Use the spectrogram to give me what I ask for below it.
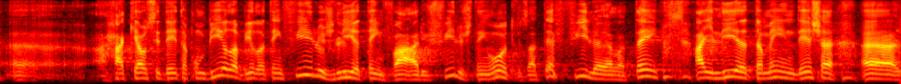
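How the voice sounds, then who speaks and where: A middle-aged Brazilian man preaching a sermon in church, conversational and humorous, telling anecdotes into a microphone. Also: a little high. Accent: Brazilian Portuguese. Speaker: pastor. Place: church sanctuary. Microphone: handheld or stand microphone. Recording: long church hall reverb.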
